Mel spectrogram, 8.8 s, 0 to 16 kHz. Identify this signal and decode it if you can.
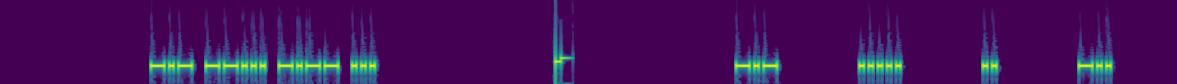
Morse code, heard as a keyed tone, about 36 wpm, spaced as for 18 wpm, 700 Hz. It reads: K7YS K5ID
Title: USA Call Signs - 4 Characters - 6x Character Spacing - 35wpm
